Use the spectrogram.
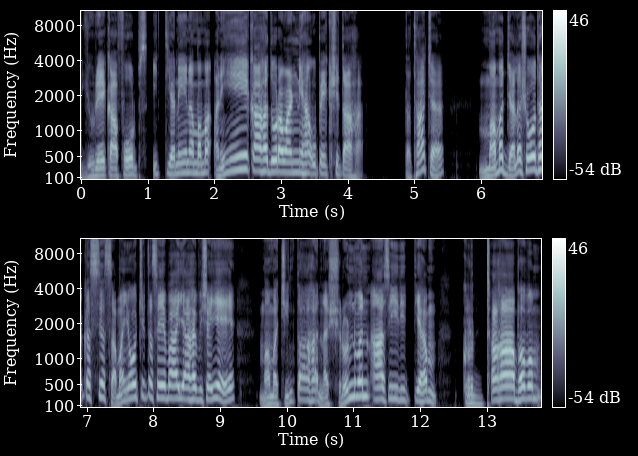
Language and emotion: Sanskrit, angry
